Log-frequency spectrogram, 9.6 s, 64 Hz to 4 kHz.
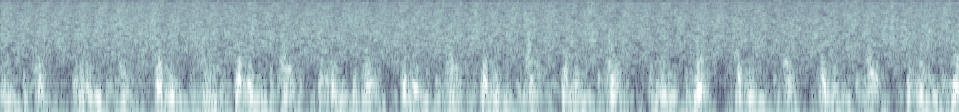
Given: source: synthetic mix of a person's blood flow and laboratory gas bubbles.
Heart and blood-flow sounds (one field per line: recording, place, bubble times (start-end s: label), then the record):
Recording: Doppler ultrasound of blood flow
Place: precordium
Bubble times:
no bubbles
From the record:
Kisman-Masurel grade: 000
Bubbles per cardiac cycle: 0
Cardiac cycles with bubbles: 0%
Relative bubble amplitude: no bubbles discernible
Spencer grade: 0 (complete lack of bubble signals)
